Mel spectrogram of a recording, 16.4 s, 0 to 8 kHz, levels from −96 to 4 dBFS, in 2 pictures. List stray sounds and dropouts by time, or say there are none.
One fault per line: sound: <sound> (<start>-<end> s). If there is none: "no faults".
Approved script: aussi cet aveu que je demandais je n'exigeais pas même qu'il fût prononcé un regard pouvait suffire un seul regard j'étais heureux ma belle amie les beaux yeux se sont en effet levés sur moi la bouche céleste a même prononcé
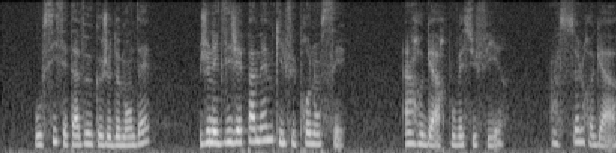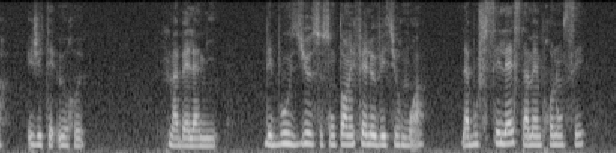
no faults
